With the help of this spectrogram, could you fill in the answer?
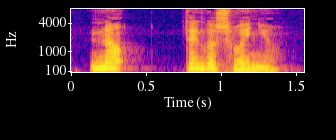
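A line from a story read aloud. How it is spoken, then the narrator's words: Curt female reply. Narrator (Spanish): respondió ella secamente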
